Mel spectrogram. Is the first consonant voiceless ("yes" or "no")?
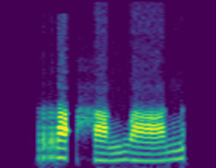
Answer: no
